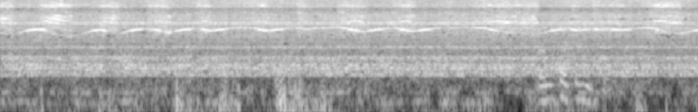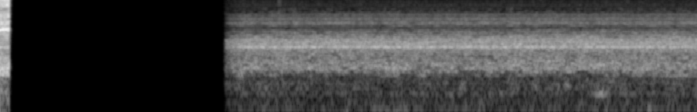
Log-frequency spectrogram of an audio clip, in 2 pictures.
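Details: High-pitched whining dental drill with a wavering tone over steady hiss, then a quieter steady hiss after a brief gap; dental handpiece during zirconia crown work.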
